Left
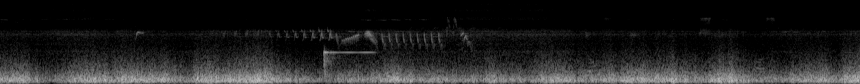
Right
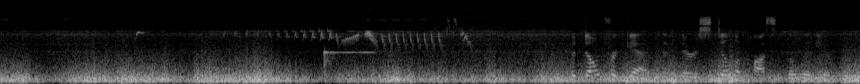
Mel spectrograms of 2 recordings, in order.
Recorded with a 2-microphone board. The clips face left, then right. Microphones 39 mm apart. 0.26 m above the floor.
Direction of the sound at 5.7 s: 80° right.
